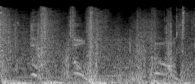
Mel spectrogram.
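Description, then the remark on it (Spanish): A chaotic action-movie sound mix from a film trailer: gunfire bursts, blows, explosive impacts and cars rolling over, with sharp cracks and heavy thumps overlapping in a dense, loud barrage and faint shouting voices underneath. “Golpes, explosiones, coches que dan vueltas, la verdad, un auténtico desmadre de destrucción.”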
